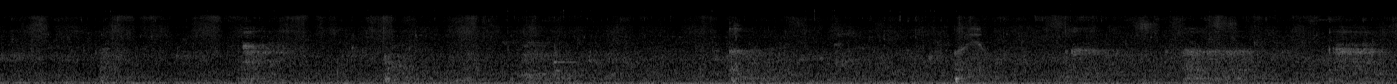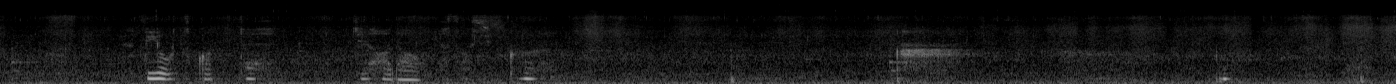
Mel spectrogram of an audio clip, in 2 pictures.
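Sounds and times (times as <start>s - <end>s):
hair being washed with water: 0.0s - 27.9s
speech: 15.4s - 16.6s, 17.8s - 18.3s.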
